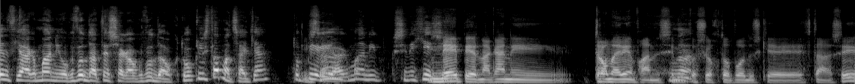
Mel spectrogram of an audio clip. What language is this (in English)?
Greek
